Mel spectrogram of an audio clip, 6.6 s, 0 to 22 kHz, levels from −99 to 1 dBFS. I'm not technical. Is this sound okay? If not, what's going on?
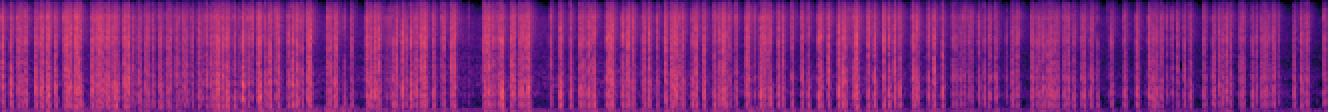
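No. Between 0.65 and 1.08 s, and again from 4.72 s to the end, the sound abruptly gets quieter. The likely cause is one channel dropping out: one side of the stereo signal goes silent, so only half reaches you.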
